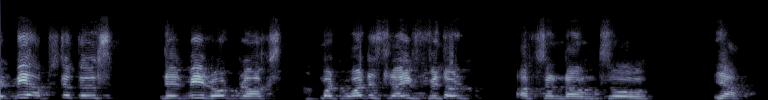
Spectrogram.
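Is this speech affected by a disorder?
Yes: cerebral palsy.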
